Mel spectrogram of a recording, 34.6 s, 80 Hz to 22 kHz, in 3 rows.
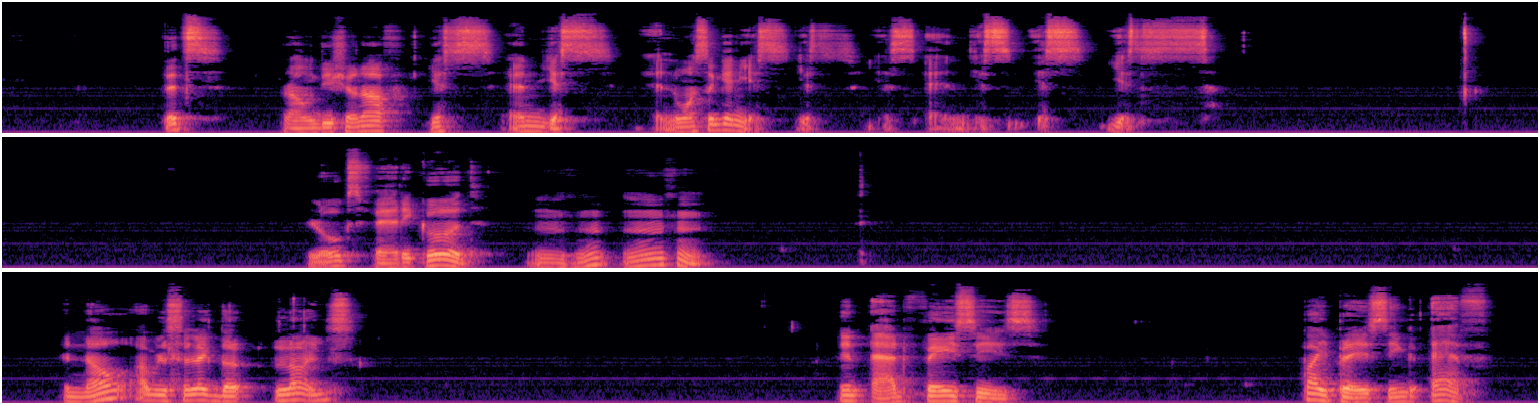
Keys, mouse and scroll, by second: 11.2 a, 11.8 a, 12.4 KP_5, 13.6-15.3 middle drag, 18.9-22.5 drag, 20.4-22.6 right drag, 22.5-24.9 middle drag, 31.1-34.5 middle drag.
